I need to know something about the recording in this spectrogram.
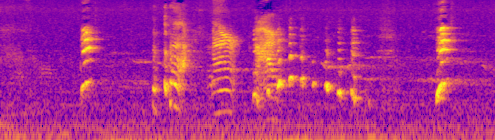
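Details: Young child with ordinary hiccups: two sharp hiccup catches a few seconds apart, with giggling and babbling between, as mother imitates the hiccups.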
